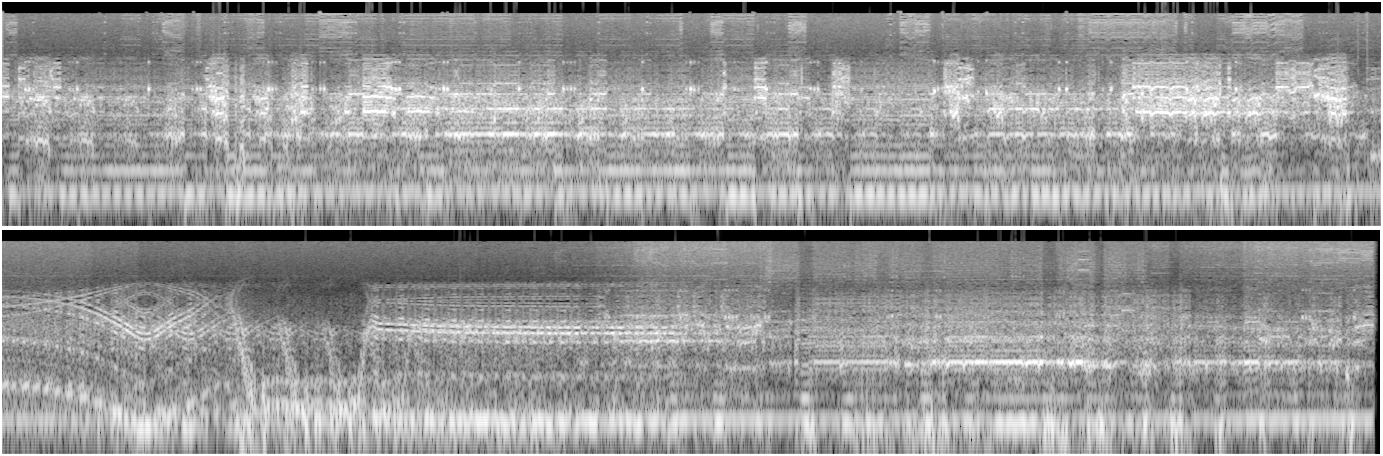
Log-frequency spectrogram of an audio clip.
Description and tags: bent Speak & Spell too
circuitbent speak&spell with Kaoss pad effects
bent, spell, circuit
